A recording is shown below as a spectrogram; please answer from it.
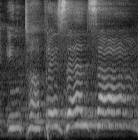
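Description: A woman singing a live worship song into a microphone in short phrases with vibrato, over a held backing chord from the band.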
